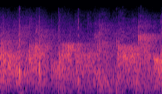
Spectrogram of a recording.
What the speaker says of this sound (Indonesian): tepuk tangan ya buat Herdila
